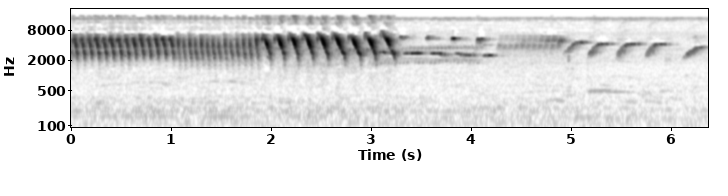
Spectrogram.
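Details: Canary in full, nonstop 'gacor' song, played to set other canaries singing: a fast, high buzzy trill for two seconds, then quicker pulsed sweeping notes, brief clipped whistles, and finally a run of slurred downward notes.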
